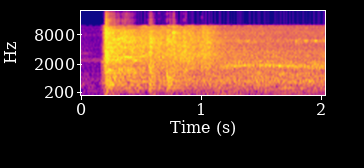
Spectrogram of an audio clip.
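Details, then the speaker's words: 2006 Saturn Ion after repair of a random misfire (P0300, cylinders 2 and 3): quick crank, then a steady, even idle with no stumbles; misfire counter reads zero, running normally. "Actually, it runs really well."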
